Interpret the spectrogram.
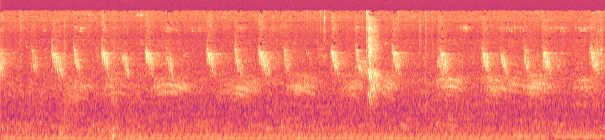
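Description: Small birds chirping: a steady run of short, high chirps that each fall in pitch, about two a second, with softer calls lower down beneath them.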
